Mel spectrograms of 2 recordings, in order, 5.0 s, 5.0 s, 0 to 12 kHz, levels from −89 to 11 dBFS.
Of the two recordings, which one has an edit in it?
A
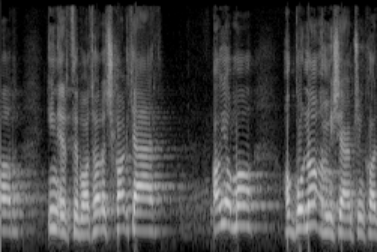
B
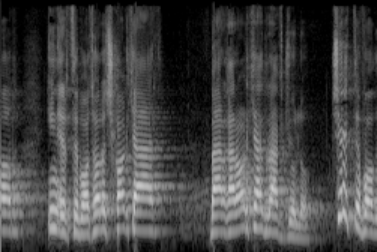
A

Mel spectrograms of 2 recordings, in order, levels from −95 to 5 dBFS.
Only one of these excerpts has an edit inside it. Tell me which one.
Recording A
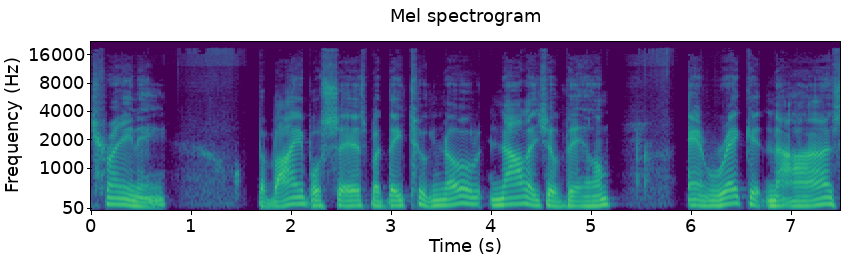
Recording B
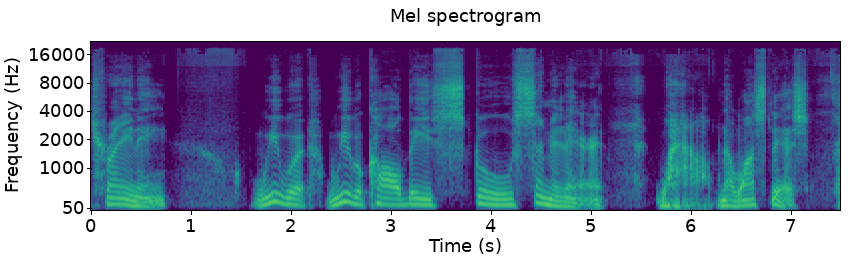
B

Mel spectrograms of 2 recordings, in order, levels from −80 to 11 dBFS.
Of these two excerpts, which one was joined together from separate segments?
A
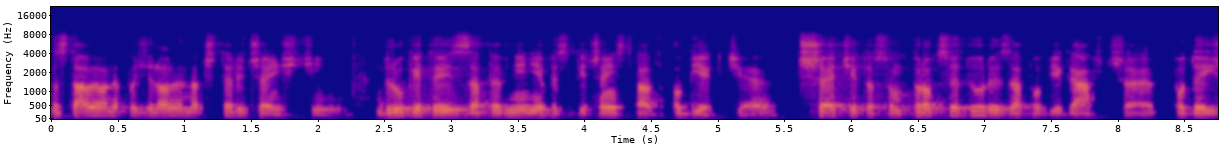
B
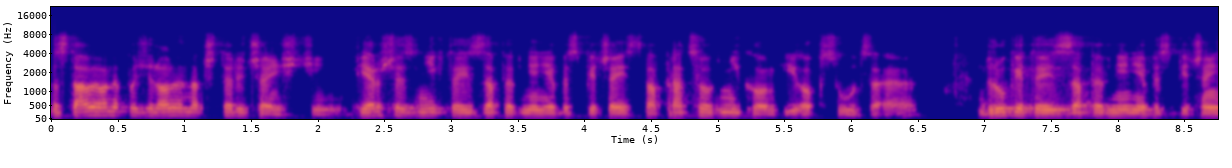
A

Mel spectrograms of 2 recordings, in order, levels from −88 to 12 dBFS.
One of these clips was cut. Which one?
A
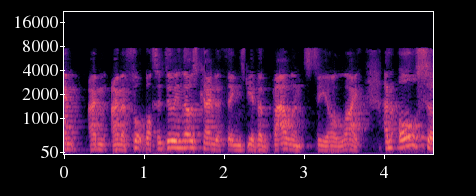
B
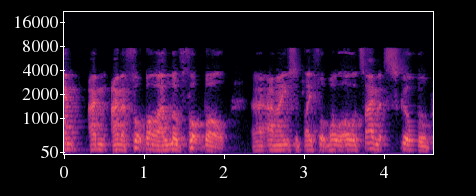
A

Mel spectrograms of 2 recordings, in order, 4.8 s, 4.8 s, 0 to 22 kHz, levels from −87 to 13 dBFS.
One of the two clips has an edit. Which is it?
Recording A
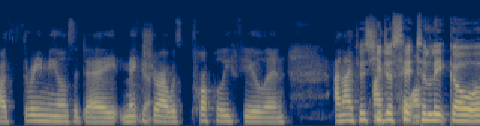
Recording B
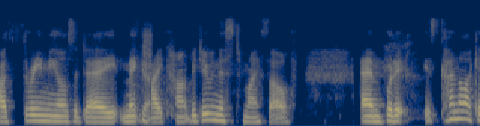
B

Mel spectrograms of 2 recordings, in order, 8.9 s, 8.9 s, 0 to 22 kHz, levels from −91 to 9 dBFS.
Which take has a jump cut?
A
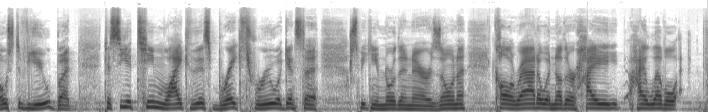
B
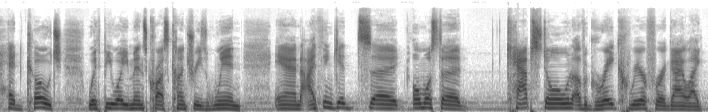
A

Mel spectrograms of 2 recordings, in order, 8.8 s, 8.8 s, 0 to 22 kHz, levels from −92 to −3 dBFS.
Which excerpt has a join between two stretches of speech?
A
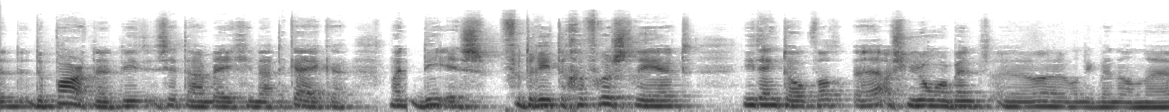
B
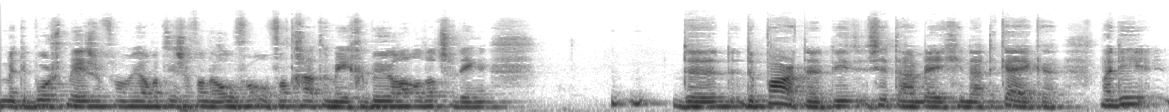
A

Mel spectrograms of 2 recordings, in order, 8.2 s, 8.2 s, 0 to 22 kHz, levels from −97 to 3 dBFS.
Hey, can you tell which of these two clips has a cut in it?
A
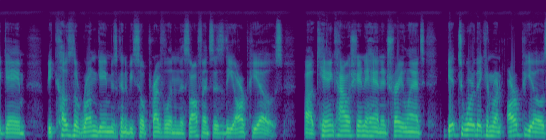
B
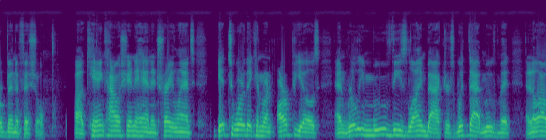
B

